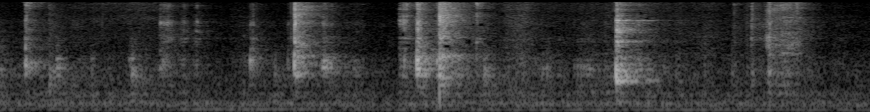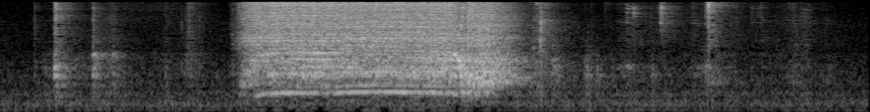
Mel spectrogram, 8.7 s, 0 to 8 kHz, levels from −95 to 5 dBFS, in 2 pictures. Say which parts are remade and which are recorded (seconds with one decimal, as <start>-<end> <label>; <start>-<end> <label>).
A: 0.0-8.7 recorded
